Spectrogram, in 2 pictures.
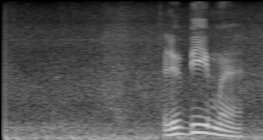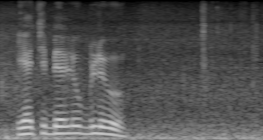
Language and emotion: Russian, positive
